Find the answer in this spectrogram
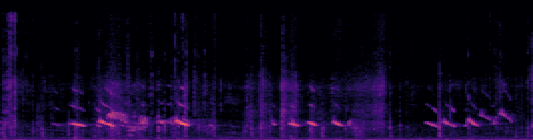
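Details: Colored baby chickens peep in short, high downward-sliding chirps, given in loose clusters with pauses between them, over a low background hum.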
